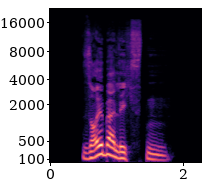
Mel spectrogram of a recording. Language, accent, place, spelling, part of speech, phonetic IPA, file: German, Germany, Berlin, säuberlichsten, adjective, [ˈzɔɪ̯bɐlɪçstn̩], De-säuberlichsten.ogg
- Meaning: 1. superlative degree of säuberlich 2. inflection of säuberlich: strong genitive masculine/neuter singular superlative degree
